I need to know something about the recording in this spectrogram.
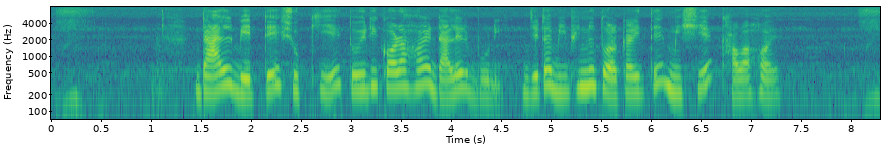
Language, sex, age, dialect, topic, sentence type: Bengali, female, 25-30, Western, agriculture, statement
